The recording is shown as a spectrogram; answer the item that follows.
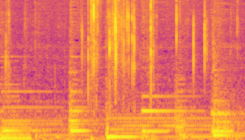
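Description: Crinkling crackles as an individually wrapped Korean ginseng candy is opened, a few brief crisp bursts of plastic wrapper noise over a soft tonal background.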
